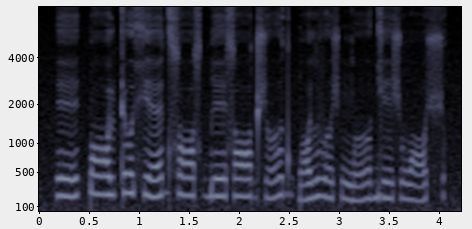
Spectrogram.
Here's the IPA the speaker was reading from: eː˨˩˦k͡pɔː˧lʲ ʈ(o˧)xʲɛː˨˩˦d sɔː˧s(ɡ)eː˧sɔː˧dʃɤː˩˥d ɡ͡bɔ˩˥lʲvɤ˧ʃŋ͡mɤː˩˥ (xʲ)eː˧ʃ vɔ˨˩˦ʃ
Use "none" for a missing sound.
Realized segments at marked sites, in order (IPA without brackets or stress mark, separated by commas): ɤ˧, ɡ͡b, ɡʲ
